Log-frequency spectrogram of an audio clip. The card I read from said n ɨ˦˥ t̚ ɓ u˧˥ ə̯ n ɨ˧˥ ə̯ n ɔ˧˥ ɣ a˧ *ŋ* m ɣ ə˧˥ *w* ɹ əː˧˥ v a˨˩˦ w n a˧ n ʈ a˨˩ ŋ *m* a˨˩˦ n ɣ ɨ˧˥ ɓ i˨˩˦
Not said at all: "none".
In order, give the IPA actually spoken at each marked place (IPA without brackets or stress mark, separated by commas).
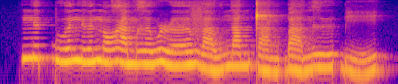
none, w, ɓ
